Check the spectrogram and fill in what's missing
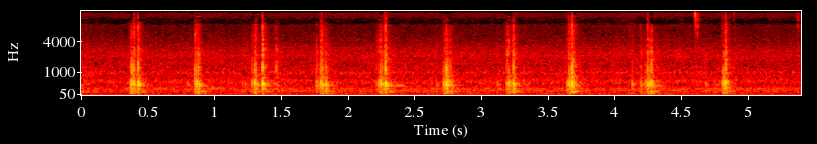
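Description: Fingertips and short nails of both hands tap a flat, solid wooden desktop with a worn, paint-speckled surface. Twelve short, dull knocks land at a steady pace of about one per second. Each has a woody midrange thud around 500 Hz and a quick, dry decay over a soft noise floor.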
